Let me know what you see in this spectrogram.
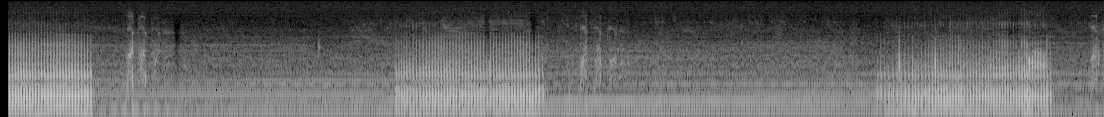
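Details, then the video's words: Sammy, a bulldog asleep on a couch after a day of Christmas shopping, snores in loud, rough, rumbling breaths about every four to five seconds, each lasting one to one and a half seconds, with quieter breathing between. "Sammy, the Snoring Bulldog"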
